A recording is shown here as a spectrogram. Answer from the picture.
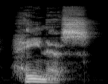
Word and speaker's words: heinous: The word heinous is an adjective made up of two syllables. Stress the first syllable. It's pronounced heinous.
